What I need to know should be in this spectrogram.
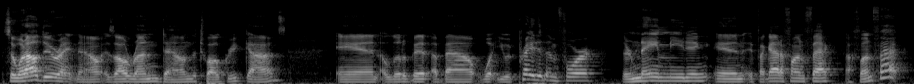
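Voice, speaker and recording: A man's voice: medium pitch, moderate pace, pushed and bright. A man hosting a podcast, casually retelling myths in a joking, irreverent and slangy way. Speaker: podcast host.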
